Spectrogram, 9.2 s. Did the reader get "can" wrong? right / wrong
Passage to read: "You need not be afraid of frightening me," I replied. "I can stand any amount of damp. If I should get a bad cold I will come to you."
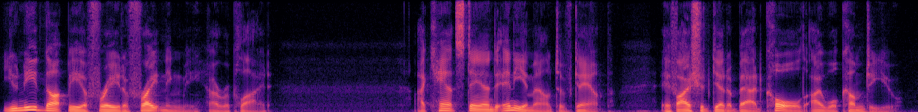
wrong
